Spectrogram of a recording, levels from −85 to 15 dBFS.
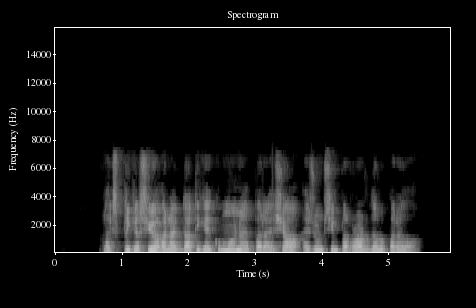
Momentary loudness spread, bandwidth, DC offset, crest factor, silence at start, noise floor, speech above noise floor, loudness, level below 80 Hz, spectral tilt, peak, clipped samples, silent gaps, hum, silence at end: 8 LU; 7.4 kHz; under 0.1%; 18 dB; 0.7 s; -87 dBFS; 68 dB; -20 LUFS; -50 dBFS; -6.5 dB/octave; -2 dBFS; under 0.1%; none; none; 0.5 s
